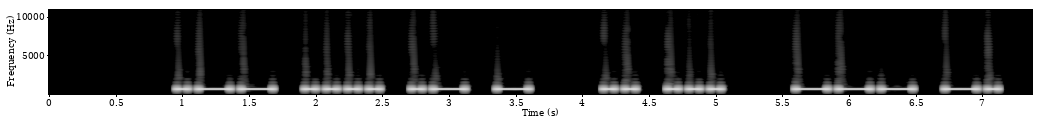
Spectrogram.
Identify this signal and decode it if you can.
Morse code, heard as a keyed tone, about 16 wpm, 700 Hz. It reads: WHAT IS ON
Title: Sentences from Top 1000 Words - Review Part 4 - 15wpm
